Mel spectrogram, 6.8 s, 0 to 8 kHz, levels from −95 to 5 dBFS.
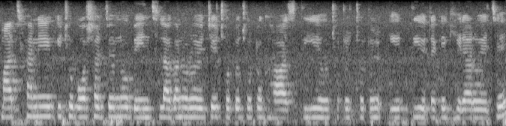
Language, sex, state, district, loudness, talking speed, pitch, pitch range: Bengali, female, West Bengal, Purulia, -15 LUFS, 170 wpm, 215 Hz, 210-225 Hz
